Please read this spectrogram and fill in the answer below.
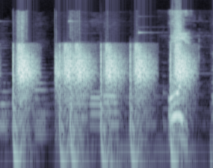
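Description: Rapid punches landing on a body, five whacks in about two seconds, the last one loudest, each with a falling tone like a dubbed-in punch sound effect.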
